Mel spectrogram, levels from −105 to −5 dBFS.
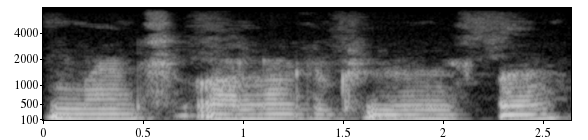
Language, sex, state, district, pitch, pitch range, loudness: Hindi, male, Uttar Pradesh, Jalaun, 125 Hz, 120-125 Hz, -33 LUFS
